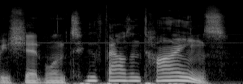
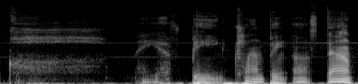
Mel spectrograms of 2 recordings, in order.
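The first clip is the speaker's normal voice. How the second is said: whisper; 2 semitones higher, 8 dB louder, much slower than usual. Acted. Paranoid conspiracy rant.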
